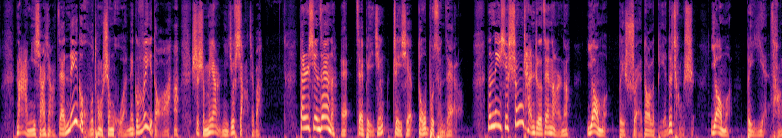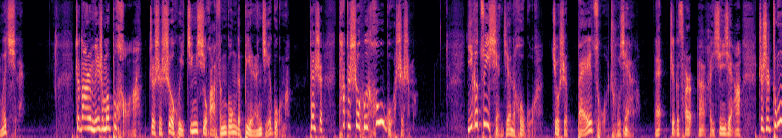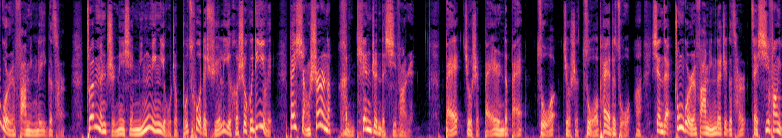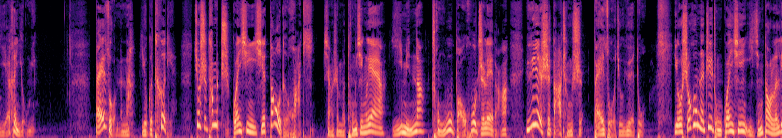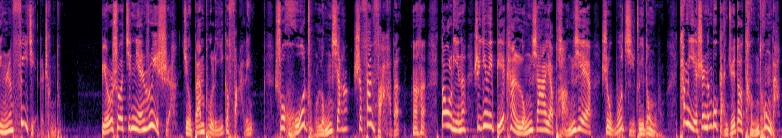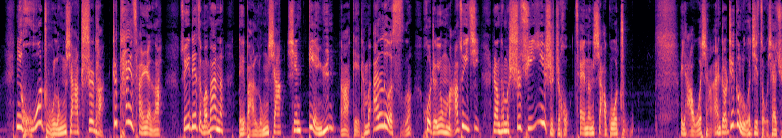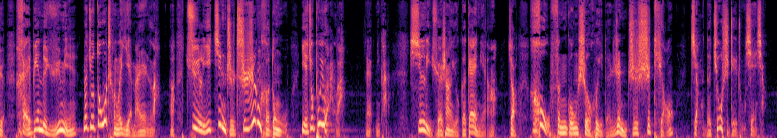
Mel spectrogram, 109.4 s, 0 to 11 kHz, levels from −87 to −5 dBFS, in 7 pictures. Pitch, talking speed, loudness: 135 Hz, 250 characters per minute, -18 LUFS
